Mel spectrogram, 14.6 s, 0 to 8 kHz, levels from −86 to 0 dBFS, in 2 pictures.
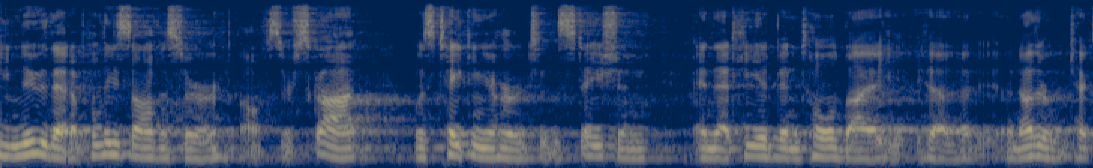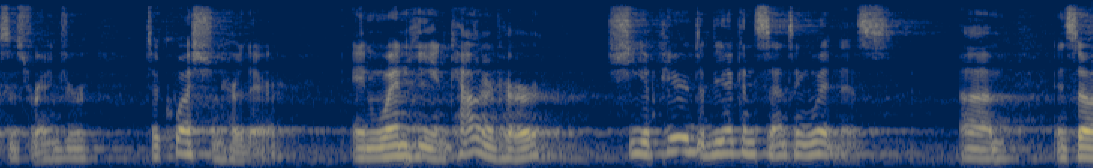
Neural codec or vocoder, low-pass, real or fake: codec, 16 kHz, 16 kbps, FreqCodec, larger model; 7.2 kHz; fake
